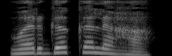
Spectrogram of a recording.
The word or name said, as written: ವರ್ಗಕಲಹ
